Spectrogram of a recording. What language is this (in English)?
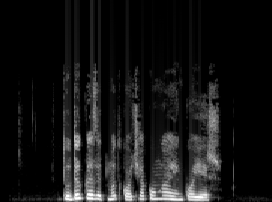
Mari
